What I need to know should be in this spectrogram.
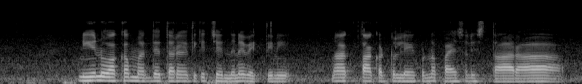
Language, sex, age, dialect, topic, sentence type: Telugu, male, 18-24, Telangana, banking, question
